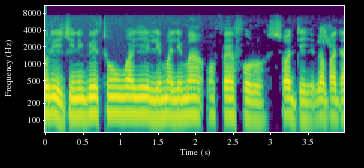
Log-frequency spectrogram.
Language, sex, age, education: Yoruba, male, 46-60, tertiary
